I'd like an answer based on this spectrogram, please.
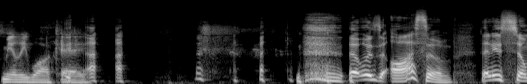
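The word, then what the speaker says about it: Milwaukee: Excuse me, it's actually pronounced Miliwake.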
